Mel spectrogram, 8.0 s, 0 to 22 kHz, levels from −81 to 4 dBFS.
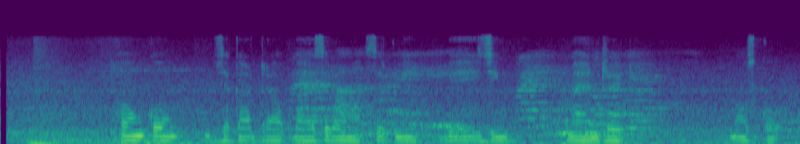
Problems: constant background noise, low volume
